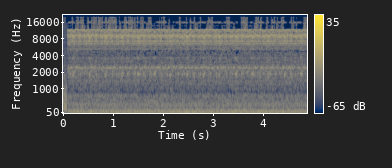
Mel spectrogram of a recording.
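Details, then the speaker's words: 2006 Range Rover Supercharged, primary belt and supercharger belt fitted, recorded before replacing belts and idlers: steady high-pitched squeal and whirring over low engine hum at idle; worn bearings in the two idler pulleys. "i shot my phone when i had the supercharger belt on but still had the primary belt on to try and hear what the noise was and it's definitely was the two idlers in there"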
